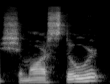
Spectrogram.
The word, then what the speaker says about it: Shemar Stewart: around town is I'm pronouncing his name Shemar Stewart, Yep, from the correct?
